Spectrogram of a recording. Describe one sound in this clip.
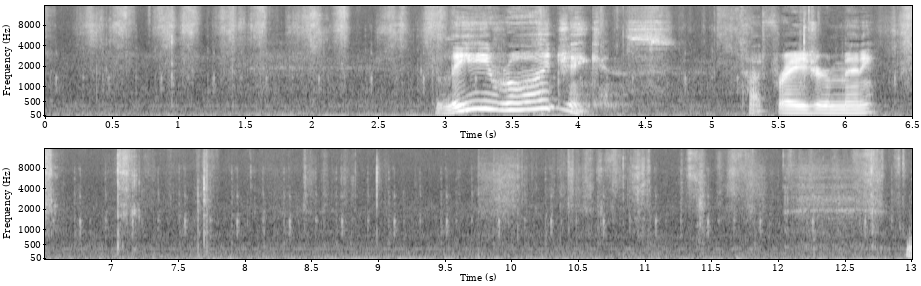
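Trading cards shuffle and rustle between fingers.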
